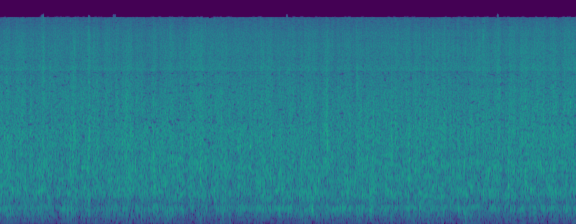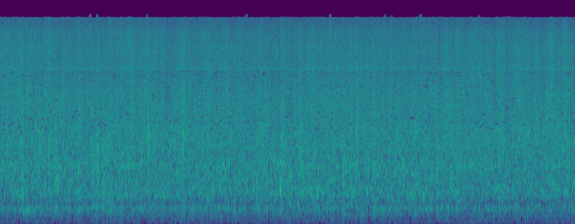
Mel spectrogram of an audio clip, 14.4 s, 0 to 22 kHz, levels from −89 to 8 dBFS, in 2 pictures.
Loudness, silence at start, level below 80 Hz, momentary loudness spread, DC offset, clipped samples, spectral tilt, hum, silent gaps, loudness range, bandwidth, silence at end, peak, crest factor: -23 LUFS; 0 s; -62 dBFS; 1 LU; under 0.1%; under 0.1%; 1 dB/octave; none; none; 1 LU; 16 kHz; 0 s; -4 dBFS; 20 dB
